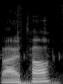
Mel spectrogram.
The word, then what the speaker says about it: Ital: Vinyl is Vital. Rhymes with Ital.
